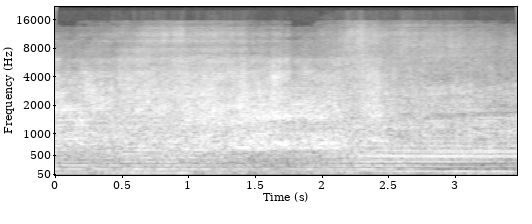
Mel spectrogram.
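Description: Ford Focus race cars in a Focus Cup championship round at Croft Circuit, their engines snarling together in a constant loud drone that shifts in pitch as they pass, with some tyre noise.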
